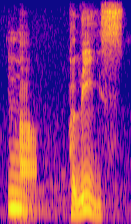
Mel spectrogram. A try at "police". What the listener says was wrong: Chính xác.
